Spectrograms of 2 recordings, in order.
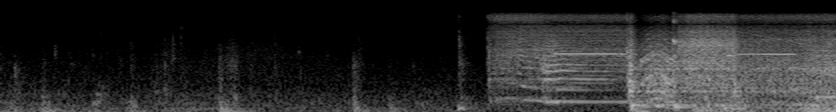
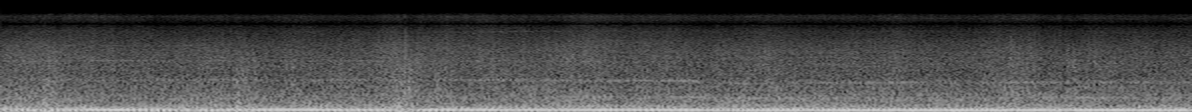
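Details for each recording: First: Boat engine test start after replacing both fuel filters and cleaning the spark arrestor, amid ongoing engine trouble: quiet knocking, then it catches abruptly and runs at a steady pitch without cutting out; starts and runs normally. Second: Boat engine underway across the Strait of Georgia: steady low engine drone under wind with brief dips where the beat falters and sags; engine cutting out intermittently.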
